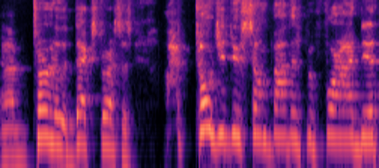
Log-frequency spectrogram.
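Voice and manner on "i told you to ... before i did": put-on, high, livid, furious outburst. Retelling turning on the deck store woman, retelling a furious rant. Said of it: "I was furious".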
